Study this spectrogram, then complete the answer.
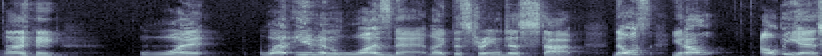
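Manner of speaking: like you just found out the stream died; exasperated disbelief. Real, not acted. Streamer finds stream cut off.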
